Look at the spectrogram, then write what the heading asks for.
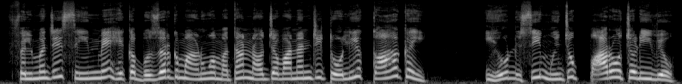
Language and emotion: Sindhi, angry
